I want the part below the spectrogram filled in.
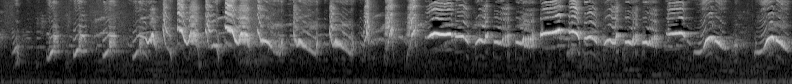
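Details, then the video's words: Chinese hwamei, a caged bird singing while its feathers are still wet, pours out a rapid, loud song of varied whistled notes slurred up and down, several per second, with a faint low hum beneath. "Họa Mi tuyệt vời với tốc độ mỏ"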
